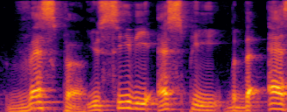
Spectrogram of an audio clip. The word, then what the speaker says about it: Wespe: So you have a S sound, not a sh sound. You say Wespe.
